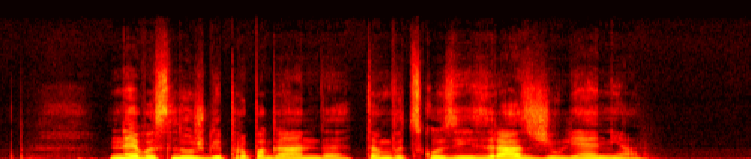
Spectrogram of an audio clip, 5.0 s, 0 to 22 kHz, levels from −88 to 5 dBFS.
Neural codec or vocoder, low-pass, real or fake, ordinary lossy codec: codec, 44.1 kHz, 7.8 kbps, Pupu-Codec; 19.8 kHz; fake; none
